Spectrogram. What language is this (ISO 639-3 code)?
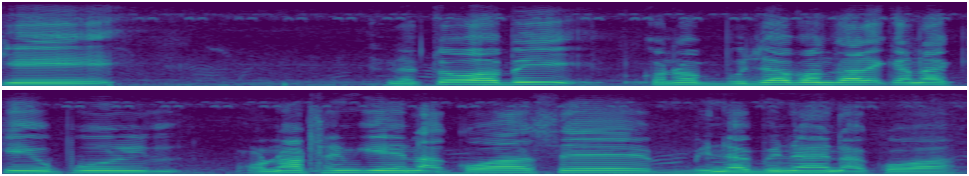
sat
